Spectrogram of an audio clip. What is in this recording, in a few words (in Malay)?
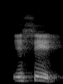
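"isit", Malay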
